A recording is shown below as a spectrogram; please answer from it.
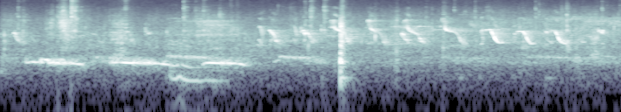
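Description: Birds calling: a quick run of short, falling chirps, about three a second, through the middle, with lower drawn-out notes in the first two seconds.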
